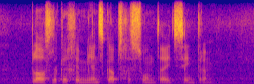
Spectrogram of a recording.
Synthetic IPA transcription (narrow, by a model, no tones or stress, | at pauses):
plɑːsləkəχəmiənskɐpsχəsɔntɦəjtsɛntrəm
